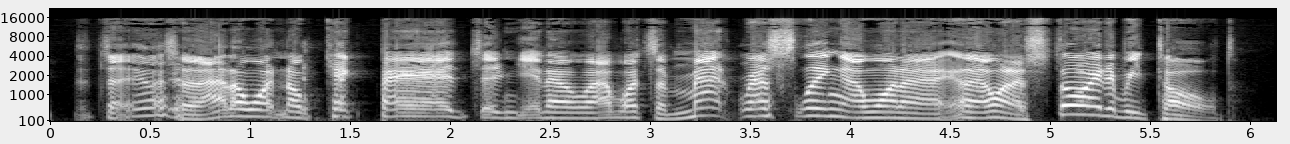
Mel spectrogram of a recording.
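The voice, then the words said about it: Imitates another person's voice. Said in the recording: “Oh, there's the ... impersonation.”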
